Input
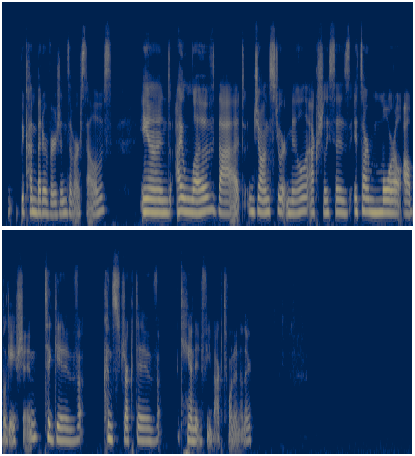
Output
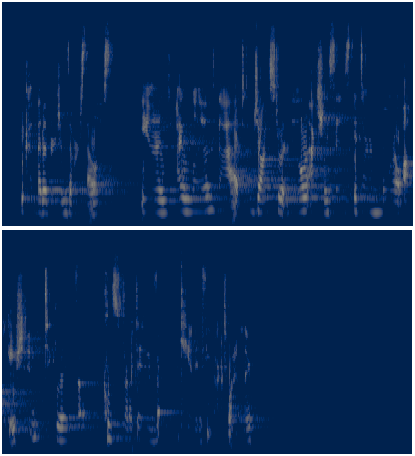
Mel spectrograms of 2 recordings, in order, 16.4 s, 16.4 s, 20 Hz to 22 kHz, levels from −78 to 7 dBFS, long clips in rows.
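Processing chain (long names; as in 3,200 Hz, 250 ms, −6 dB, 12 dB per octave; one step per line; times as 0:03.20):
spectral dynamics exaggerated over time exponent 2
in parallel at −1 dB: brickwall limiter −24 dBFS, peak gain reduction 10 dB
on the sum: gain on a spectral selection 0:09.28–0:10.77, 1,500–5,300 Hz −26 dB
single-tap delay 77 ms −23 dB
downward compressor 10 to 1, threshold −35 dBFS, peak gain reduction 18.5 dB
auto-filter high-pass sine 2.1 Hz 500–5,000 Hz
on a send at −20 dB: convolution reverb RT60 2.3 s, pre-delay 35 ms
on the sum: saturating transformer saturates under 1,500 Hz
level +3 dB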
